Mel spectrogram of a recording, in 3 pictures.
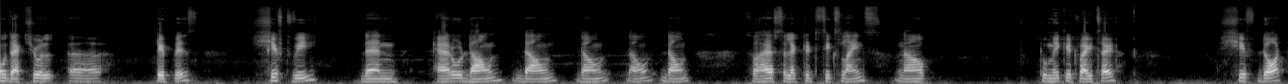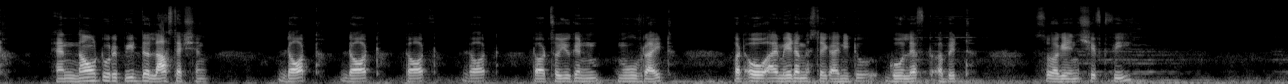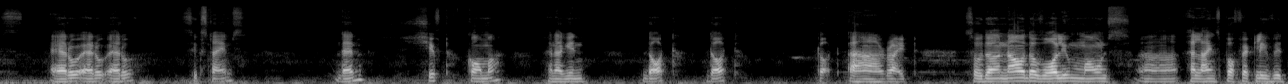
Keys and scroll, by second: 2.8 shift+v, 4.4 Down, 5.2 Down, 5.8 Down, 11.5 shift+., 15.6 ., 16.9 ., 23.9 shift+v, 25.0 Down, 25.7 Down, 26.6 Down, 30.5 shift+', 32.1 ., 32.8 ., 33.7 ., 38.2 Escape.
